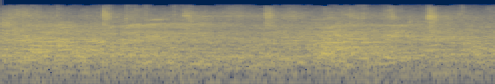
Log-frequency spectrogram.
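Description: Audience chatter: many voices talking at once, overlapping into a steady babble with no single voice standing out.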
